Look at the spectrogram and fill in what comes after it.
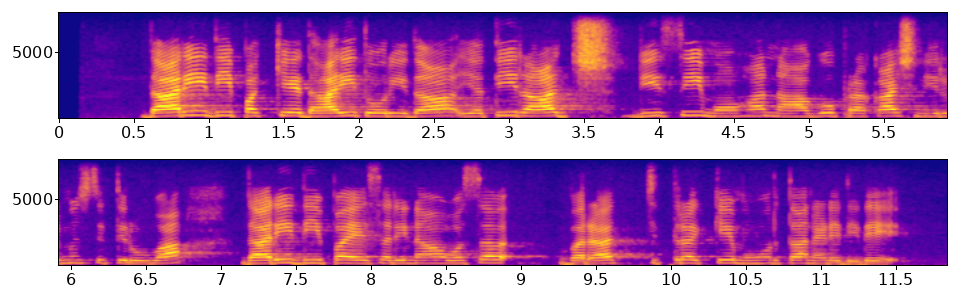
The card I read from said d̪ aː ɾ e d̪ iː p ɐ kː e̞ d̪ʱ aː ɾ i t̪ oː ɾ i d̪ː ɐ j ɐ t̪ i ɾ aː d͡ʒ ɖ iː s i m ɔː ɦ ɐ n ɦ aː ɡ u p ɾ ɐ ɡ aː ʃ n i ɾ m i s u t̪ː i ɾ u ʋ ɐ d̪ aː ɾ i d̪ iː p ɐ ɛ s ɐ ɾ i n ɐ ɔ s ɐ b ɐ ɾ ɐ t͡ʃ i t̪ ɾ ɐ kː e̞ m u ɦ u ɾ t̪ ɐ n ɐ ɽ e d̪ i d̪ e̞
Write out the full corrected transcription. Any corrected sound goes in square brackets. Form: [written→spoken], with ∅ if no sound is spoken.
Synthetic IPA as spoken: d̪ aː ɾ [e→i] d̪ iː p ɐ kː e̞ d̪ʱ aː ɾ i t̪ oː ɾ i [d̪ː→d̪] ɐ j ɐ t̪ i ɾ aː d͡ʒ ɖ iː s i m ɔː ɦ ɐ n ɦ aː ɡ u p ɾ ɐ [ɡ→k] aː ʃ n i ɾ m i s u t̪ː i ɾ u ʋ ɐ d̪ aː ɾ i d̪ iː p ɐ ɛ s ɐ ɾ i n ɐ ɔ s ɐ b ɐ ɾ ɐ t͡ʃ i t̪ ɾ ɐ kː e̞ m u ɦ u ɾ t̪ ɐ n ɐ ɽ e d̪ i d̪ e̞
